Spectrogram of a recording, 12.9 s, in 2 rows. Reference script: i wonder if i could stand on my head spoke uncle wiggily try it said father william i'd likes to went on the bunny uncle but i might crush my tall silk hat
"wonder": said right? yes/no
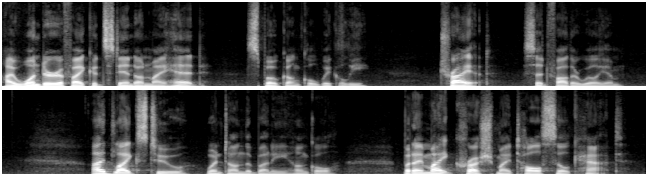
yes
